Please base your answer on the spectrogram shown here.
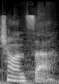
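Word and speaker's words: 천사: His birthday itself is interesting because in Korean, October 4th is 1004, pronounced Chansa, which literally means angel.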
